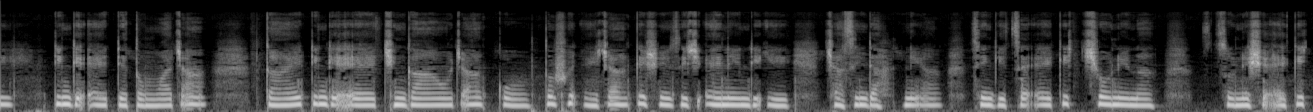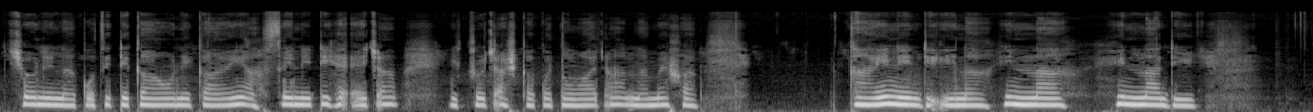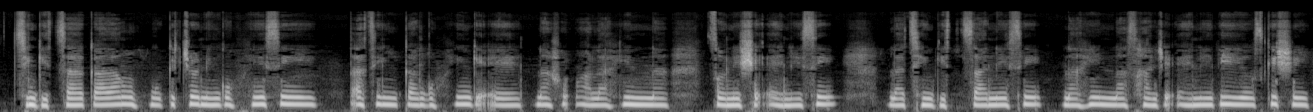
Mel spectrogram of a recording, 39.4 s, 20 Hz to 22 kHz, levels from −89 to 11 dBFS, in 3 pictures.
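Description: HE-AAC compression throughout: nothing above 14.9 kHz, and s sounds turn gritty and metallic, likely from treble rebuilt by copying lower bands upward at a very low bitrate.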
